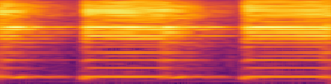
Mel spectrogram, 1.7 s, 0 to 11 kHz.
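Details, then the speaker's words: 2003 VW Passat W8 AWD automatic, key on with no 12 V at fuse 28 (fuel pump relay): a loud two-tone factory alarm siren cycling about every 0.8 s, engine not running; later traced to a water-shorted fuel pump control module. "the freakin alarm on there it goes so I don't know what's going on here"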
